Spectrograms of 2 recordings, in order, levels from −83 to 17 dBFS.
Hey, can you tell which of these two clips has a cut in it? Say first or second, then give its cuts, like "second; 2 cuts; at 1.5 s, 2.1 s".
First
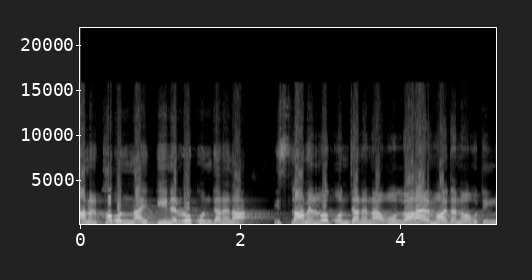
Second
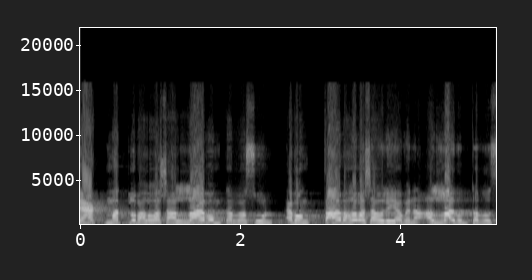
second; 1 cut; at 2.5 s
